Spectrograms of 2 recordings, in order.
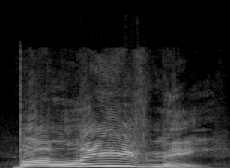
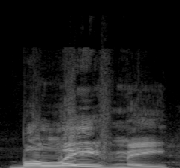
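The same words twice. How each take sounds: First: "believe me" drawn out slow, louder and higher; emphatic plea. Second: Said in the usual way. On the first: Shown as a demonstration. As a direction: lean hard on "believe me" like a vow.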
